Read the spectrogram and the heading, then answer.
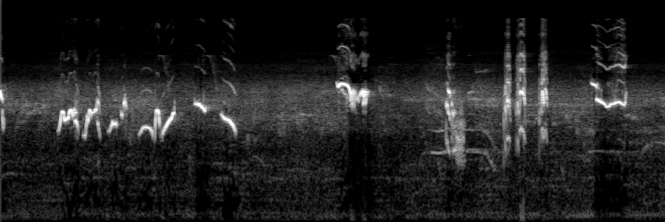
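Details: Kacer, the oriental magpie-robin, singing to stir reluctant birds: a rapid run of looping, warbled whistles, then sharp high chips and quick descending notes in separate bursts.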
